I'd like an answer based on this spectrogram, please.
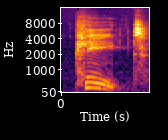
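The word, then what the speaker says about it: Piet: one more this is the crkt vox design pete we figured that out today it's spelled p-i-e-t and i want to be clear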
